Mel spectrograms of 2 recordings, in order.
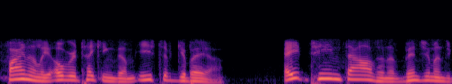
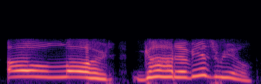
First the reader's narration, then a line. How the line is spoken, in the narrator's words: they cried out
